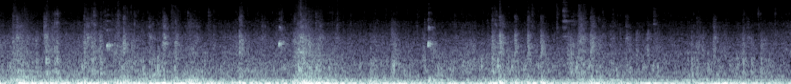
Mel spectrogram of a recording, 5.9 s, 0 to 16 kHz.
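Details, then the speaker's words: 1985 K30 CUCV after swapping out the bad 6.2 Detroit diesel: replacement engine first started and running pretty good, deep even V8 rumble with no knocks or misses. "So, we got the CUCV running and um it's running pretty good."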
